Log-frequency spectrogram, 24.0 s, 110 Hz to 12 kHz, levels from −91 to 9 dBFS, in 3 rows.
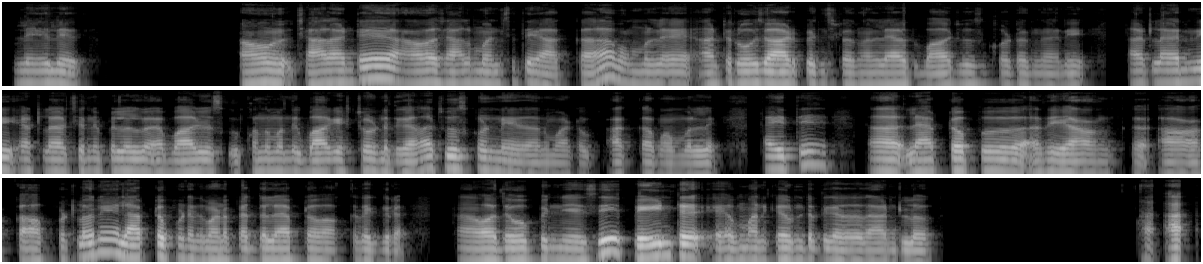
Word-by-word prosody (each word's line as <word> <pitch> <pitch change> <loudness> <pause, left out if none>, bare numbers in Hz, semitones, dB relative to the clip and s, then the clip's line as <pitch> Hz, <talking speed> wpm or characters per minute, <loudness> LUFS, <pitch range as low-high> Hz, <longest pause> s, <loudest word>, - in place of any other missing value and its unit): లేదు 130 0 -4
లేదు. 115 -3 -3 1.1
అవును. 130 0 +2
చాలా 125 +2 +1
అంటే, 155 +5 0 0.3
ఆమె 130 +1 +2
చాలా 125 +1 -2
మంచిది 125 +2 -5
ఆ 105 - 0
అక్క. 110 +2 -26 0.3
మమ్మల్ని 125 -2 -5 0.3
అంటే, 115 +3 -5
రోజు 130 +1 +2
ఆడిపించడం 125 0 -2
గానీ, 115 0 -6
లెపోతే 115 -1 -2
బా 115 - -1
జూసుకోడం 115 -1 -9
గానీ, 115 +1 -9 0.4
అట్లా 135 +1 -4
అన్ని. 140 +1 -1
అట్లా 130 0 -6
చిన్న 130 -1 -6
పిల్లలు 130 -1 0 0.2
బా 120 - +4
చూసు 125 0 -4 0.2
కొంతమందికి 125 -1 -6
బాగా 120 +1 +2
ఇష్టం 130 +2 -7
ఉండుద్ది 115 -2 -5
కదా! 140 +6 +1
చూసుకునేదనమాట. 115 -8 -2 0.3
అక్క 110 0 -8
మమ్మల్ని. 105 0 -4 0.4
అయితే 150 +6 0 0.5
ఆహ్, 125 -1 +5
ల్యాప్‌టాప్ 130 +1 +1 0.3
అది 120 0 -2
ఆ - - -1
అక్క 110 0 -17 0.3
ఆ - - -1 0.2
అక్క 105 - -26
అప్పట్లోనే 150 - 0
ల్యాప్టాప్ 140 +1 +4
ఉండేది, 125 -3 -3
మన 115 - 0
పెద్ద 120 - -7
ల్యాప్‌టాప్. 115 -1 0
అక్క 110 - -32
దగ్గర. 110 0 -5 0.4
ఆ - - -5 0.2
అది 120 +1 0
ఓపెన్ 125 +1 -4
చేసి, 115 +11 +6 0.2
పెయింట్ 155 +3 +9 0.4
మనకి 120 0 -2
ఉంటుంది 120 - -4
కదా! 110 0 +1
దాంట్లో. 110 -1 -1 1.5
అ - - -4 0.2
అ - - +9
125 Hz, 155 wpm, -27 LUFS, 115-130 Hz, 1.5 s, పెయింట్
